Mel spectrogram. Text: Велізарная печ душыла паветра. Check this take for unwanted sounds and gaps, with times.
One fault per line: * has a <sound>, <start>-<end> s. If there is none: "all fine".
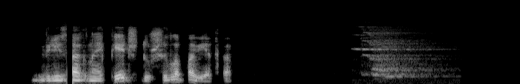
* has a dropout, 0.7-0.7 s
* has a squeak, 3.5-4.6 s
